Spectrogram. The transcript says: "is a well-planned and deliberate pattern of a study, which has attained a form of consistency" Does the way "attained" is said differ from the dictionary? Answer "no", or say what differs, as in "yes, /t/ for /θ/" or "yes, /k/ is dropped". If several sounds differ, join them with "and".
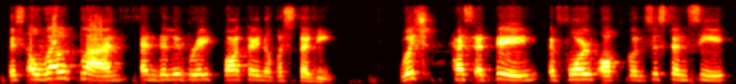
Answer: no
